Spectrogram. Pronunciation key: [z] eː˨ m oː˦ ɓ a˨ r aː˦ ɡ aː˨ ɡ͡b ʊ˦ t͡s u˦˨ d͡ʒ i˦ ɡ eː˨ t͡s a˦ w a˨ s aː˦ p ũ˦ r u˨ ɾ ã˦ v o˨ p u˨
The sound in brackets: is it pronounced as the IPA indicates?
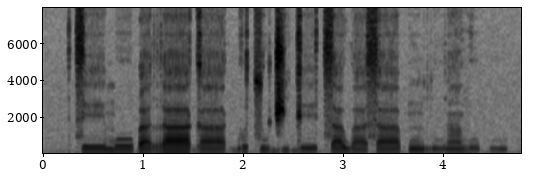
no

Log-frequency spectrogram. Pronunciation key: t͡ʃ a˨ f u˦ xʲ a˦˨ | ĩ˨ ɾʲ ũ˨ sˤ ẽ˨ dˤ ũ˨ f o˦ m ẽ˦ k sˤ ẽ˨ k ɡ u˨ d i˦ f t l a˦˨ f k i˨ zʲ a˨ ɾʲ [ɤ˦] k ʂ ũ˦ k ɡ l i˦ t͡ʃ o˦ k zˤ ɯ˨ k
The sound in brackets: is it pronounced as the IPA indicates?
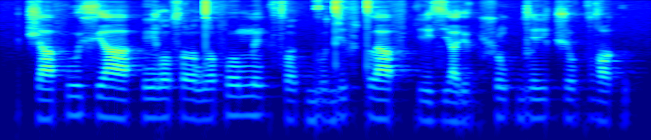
yes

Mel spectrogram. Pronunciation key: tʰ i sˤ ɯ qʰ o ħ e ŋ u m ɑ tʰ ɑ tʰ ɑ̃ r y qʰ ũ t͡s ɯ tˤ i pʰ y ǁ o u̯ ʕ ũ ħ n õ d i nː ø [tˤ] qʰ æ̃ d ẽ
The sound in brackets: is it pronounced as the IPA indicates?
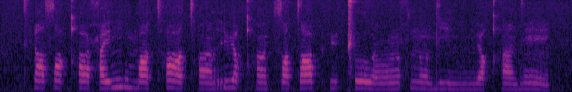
no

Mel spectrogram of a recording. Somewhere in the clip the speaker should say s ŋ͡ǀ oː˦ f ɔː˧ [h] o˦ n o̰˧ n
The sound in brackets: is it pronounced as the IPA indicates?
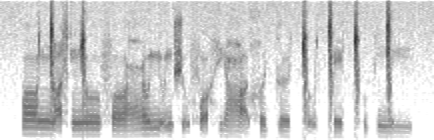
no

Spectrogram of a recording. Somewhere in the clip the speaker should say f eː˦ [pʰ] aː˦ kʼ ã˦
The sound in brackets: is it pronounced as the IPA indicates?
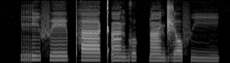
yes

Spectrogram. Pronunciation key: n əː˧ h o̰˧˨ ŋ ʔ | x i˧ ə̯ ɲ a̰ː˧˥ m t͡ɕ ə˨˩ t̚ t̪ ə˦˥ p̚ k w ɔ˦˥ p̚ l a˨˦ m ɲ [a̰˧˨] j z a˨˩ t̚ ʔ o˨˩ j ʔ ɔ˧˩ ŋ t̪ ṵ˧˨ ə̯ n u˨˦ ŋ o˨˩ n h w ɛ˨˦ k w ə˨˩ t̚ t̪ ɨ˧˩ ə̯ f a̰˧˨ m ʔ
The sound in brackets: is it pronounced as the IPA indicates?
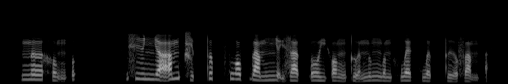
yes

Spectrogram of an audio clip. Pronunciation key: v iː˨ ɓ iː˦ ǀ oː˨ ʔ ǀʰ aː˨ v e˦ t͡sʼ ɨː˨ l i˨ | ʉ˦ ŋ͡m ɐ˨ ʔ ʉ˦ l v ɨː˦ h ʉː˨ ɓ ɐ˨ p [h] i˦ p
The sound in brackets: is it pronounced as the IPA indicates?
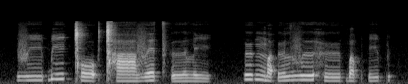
no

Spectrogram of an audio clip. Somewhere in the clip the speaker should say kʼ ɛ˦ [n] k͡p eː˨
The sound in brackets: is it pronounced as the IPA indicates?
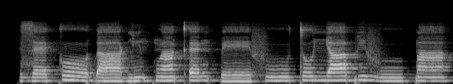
no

